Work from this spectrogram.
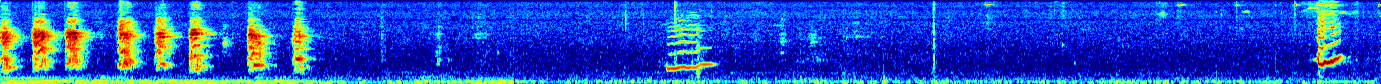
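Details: A Welsh Corgi puppy watching other dogs on YouTube gives a fast burst of about seven high, sharp yips over three seconds, then after a quiet stretch with a low hum, two brief rising whines.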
